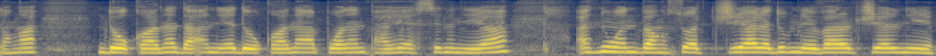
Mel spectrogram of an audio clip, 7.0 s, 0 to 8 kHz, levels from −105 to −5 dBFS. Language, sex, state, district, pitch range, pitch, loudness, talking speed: Mizo, female, Mizoram, Aizawl, 210-230 Hz, 220 Hz, -17 LUFS, 240 wpm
